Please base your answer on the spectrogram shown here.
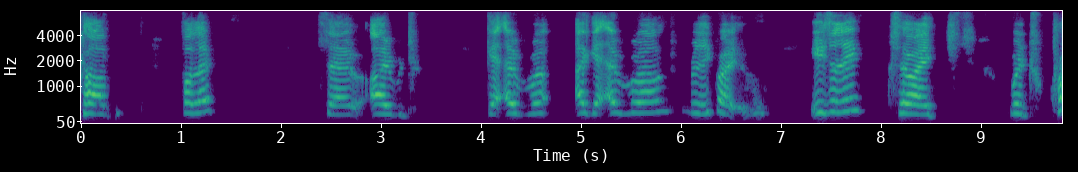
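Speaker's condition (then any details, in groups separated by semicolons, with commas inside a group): Cerebral palsy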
